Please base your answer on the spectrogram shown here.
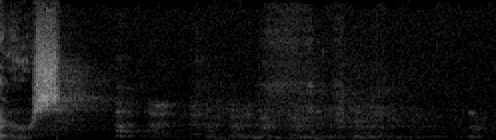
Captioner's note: laughter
